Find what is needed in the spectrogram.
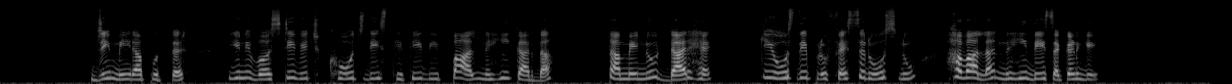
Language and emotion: Punjabi, fearful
